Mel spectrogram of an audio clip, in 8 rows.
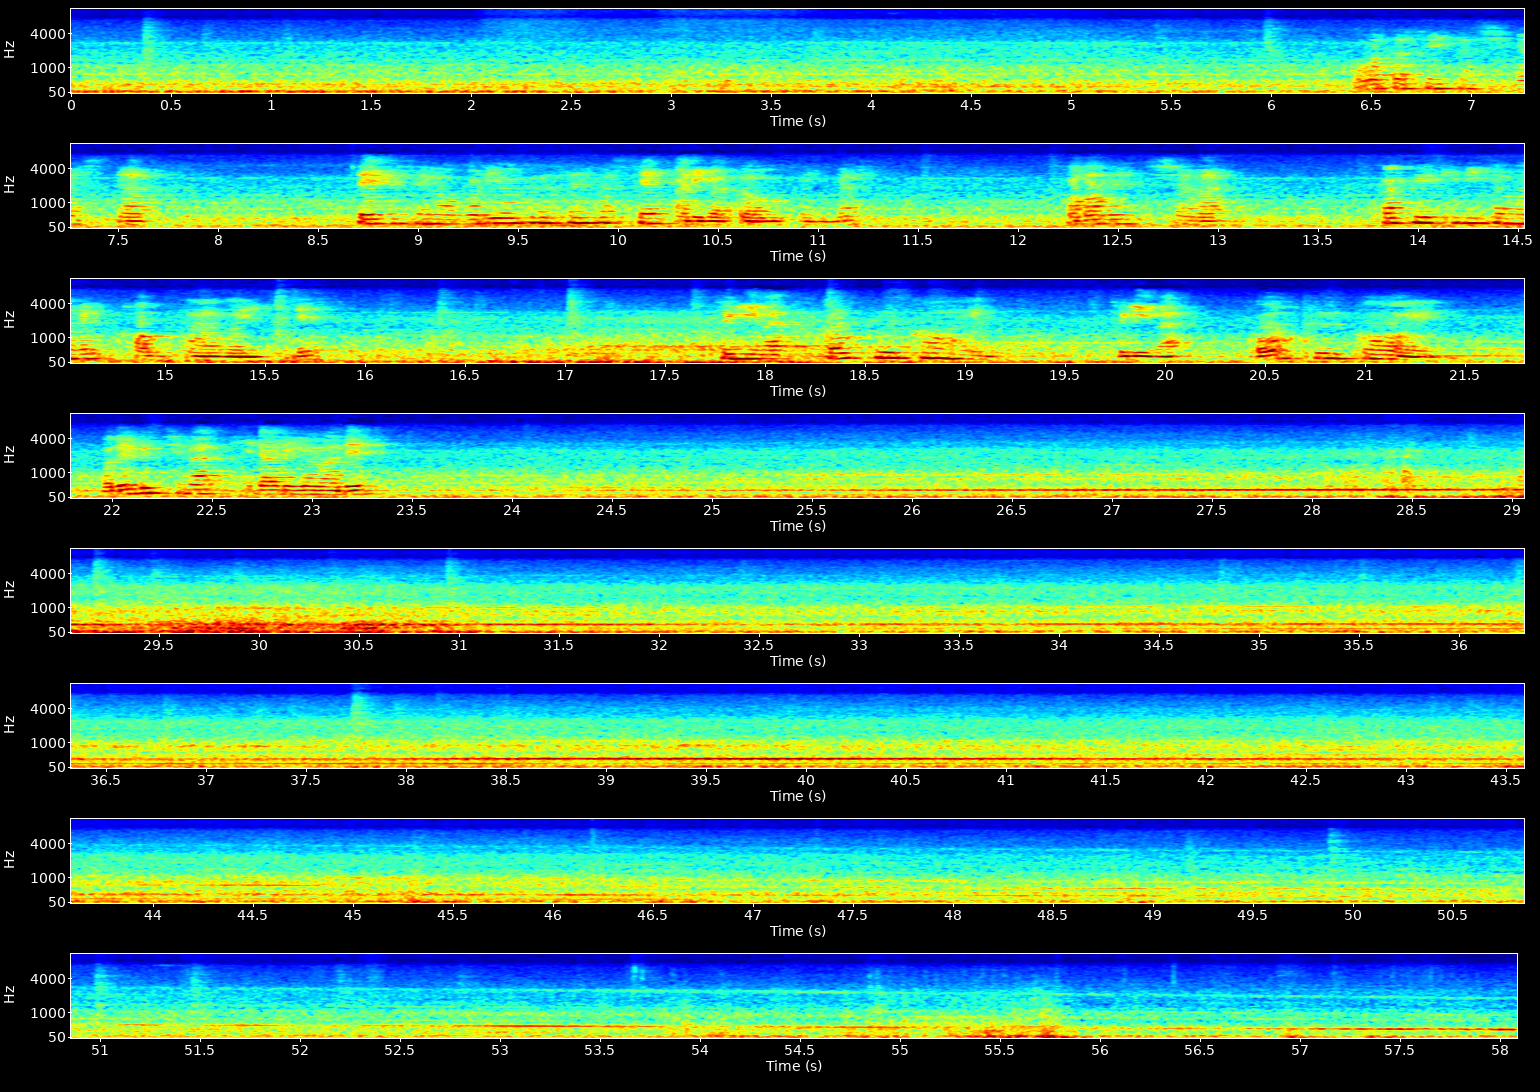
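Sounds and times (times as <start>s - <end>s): electric train rumbling inside: 0.0s - 58.0s
low hum: 15.2s - 22.0s.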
